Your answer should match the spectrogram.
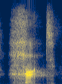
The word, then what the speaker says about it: hot: Instead of hot chocolate, it's hot, hot chocolate. Hot chocolate. Okay, make sure to pronounce that H. The H is not coming out. So it sounds like you're saying hot chocolate. It should be hot, hot chocolate.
